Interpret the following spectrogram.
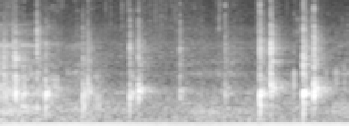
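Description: A few light clicks and taps of a plastic beaker and stirring rod being handled, the loudest pair near the end.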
